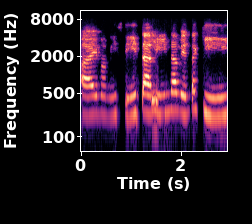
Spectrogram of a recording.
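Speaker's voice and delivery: put-on babyish talk, slow. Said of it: "I mostly go like".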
